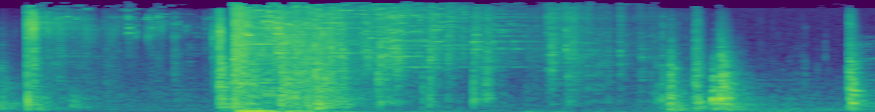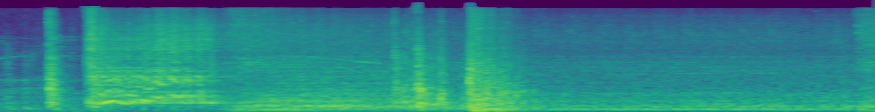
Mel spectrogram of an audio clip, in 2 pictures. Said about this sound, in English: Ashley reaches into the bed and pulls out a hammer. She smashes the driver's side view mirror.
